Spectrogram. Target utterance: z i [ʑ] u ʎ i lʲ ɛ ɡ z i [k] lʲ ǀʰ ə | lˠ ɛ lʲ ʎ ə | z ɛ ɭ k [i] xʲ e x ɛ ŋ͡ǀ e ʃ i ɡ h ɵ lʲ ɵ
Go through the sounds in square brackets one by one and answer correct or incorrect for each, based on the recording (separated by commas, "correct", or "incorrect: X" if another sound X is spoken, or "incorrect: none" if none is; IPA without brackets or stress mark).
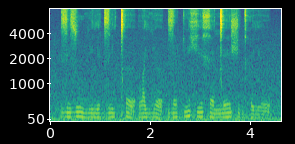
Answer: incorrect: z, incorrect: none, correct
